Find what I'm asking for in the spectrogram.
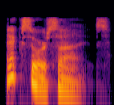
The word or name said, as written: exorcise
